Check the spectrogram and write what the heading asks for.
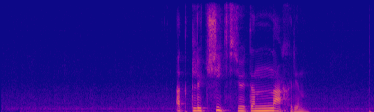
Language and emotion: Russian, angry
